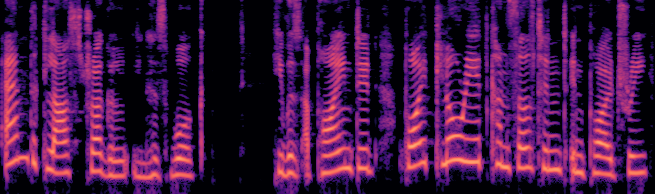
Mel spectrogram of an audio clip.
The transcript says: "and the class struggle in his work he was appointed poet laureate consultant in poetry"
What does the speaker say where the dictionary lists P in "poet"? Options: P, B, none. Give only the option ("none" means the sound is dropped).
B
